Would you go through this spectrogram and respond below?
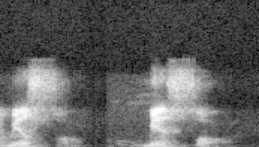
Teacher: misr boleh dibaca tebal boleh dibaca tipis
